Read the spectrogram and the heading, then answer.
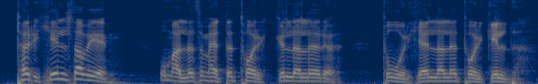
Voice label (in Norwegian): "Tørkjill", Numedalsmål; Særnamn (personnamn)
